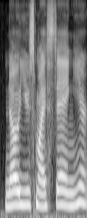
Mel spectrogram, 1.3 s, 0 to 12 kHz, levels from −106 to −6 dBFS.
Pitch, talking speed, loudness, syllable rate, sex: 215 Hz, 230 wpm, -16 LUFS, 6.1 syllables/s, female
